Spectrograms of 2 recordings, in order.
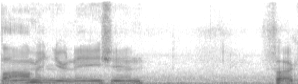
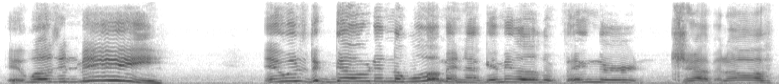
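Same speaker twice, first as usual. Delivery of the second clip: a higher, offhand friend voice; lightly voiced friend; 5 dB louder than usual. Friend refusing to help, mildly raised voice. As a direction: shrug it off, unbothered.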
